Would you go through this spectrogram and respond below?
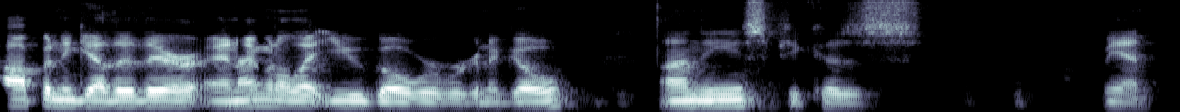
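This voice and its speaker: A man co-hosting a live show, addressing viewers in halting, rambling talk full of stammered restarts. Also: on the low side, flat delivery. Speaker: co-host reading chat questions.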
